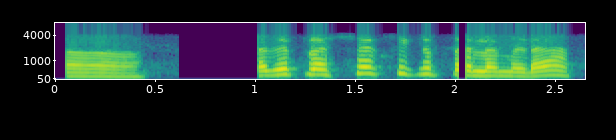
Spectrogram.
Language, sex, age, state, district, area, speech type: Kannada, female, 30-45, Karnataka, Mandya, urban, conversation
